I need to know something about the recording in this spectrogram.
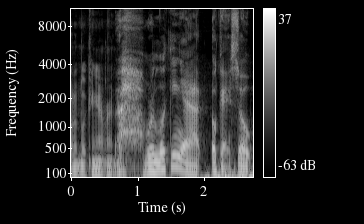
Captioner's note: sighs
